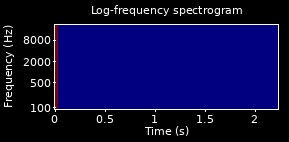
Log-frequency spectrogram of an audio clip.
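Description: Silence: the speech stops right at the start and nothing is heard after it.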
